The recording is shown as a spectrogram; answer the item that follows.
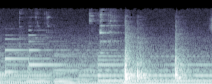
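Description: Background music of steady held notes, with one sharp clink of kitchenware a little past halfway and a fainter knock shortly after.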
